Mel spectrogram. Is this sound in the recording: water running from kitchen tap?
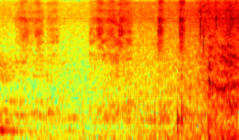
no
